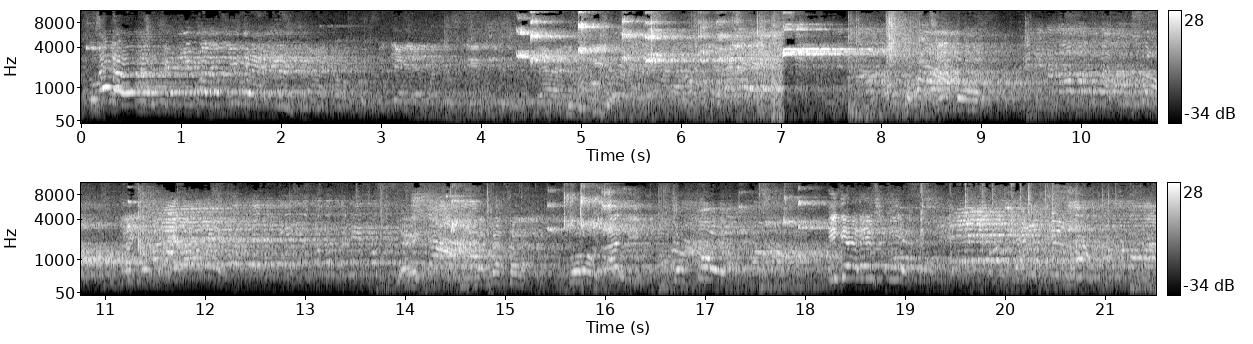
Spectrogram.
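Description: Young girls shout and call out to each other in an echoing hall.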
